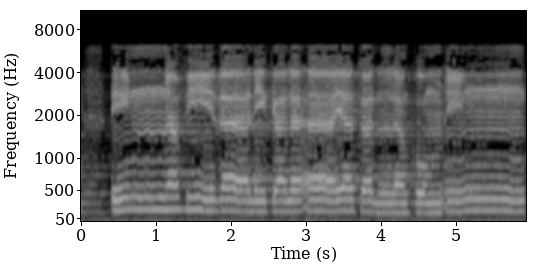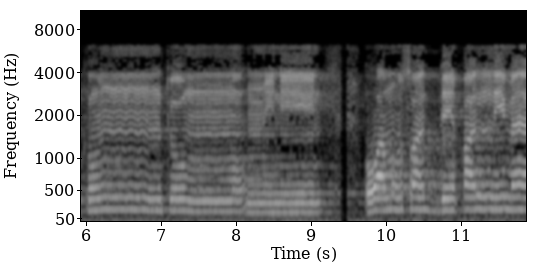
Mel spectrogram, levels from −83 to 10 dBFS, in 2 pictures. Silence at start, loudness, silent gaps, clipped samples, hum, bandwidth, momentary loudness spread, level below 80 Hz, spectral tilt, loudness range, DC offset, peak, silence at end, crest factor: 0 s; -22 LUFS; none; under 0.1%; none; 6.6 kHz; 7 LU; -58 dBFS; -4 dB/octave; 5 LU; 0.2%; -8 dBFS; 0 s; 16 dB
